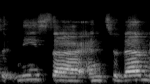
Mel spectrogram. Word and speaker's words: Nisaa: deal with the egyptians and arabs i i pronounce it nisa and to them it's as foreign a name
